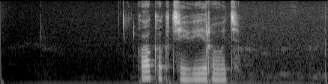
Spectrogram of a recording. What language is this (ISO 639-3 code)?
rus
